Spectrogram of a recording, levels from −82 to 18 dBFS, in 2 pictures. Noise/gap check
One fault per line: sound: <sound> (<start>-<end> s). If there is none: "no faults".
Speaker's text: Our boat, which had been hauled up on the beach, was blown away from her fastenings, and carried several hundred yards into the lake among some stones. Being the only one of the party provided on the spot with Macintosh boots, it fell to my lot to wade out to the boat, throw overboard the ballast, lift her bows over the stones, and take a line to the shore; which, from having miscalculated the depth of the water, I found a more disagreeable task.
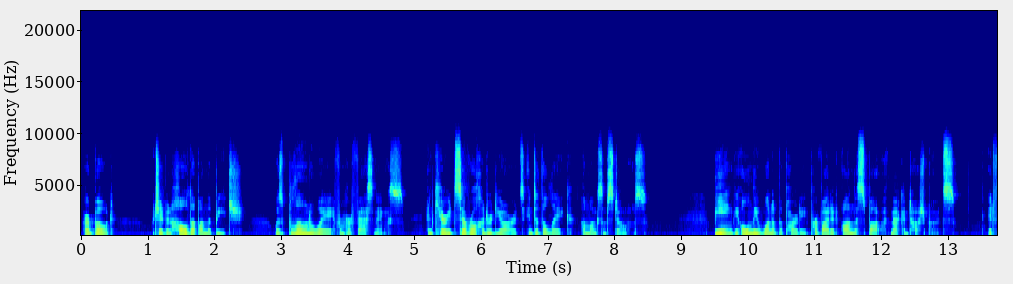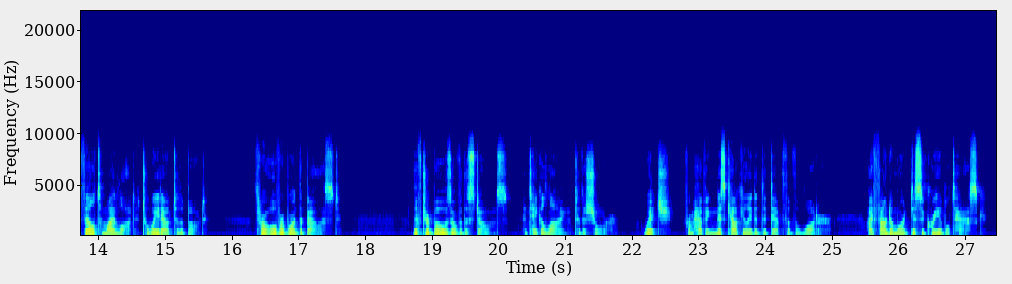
no faults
